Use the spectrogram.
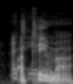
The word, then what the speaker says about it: Atima: Atima, is that how you pronounce it? Atima.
